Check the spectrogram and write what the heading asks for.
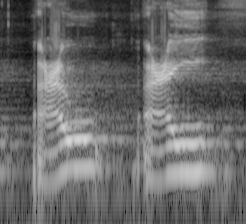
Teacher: عین حلق سے نکلے گا، یہ الف حمزہ کی طرح نہیں ہونا چاہیے بلکہ اس کو حلق سے نکالنا ہے، اس کو او نہیں پڑھنا او بلکہ حلق سے او۔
